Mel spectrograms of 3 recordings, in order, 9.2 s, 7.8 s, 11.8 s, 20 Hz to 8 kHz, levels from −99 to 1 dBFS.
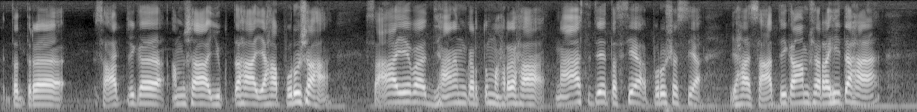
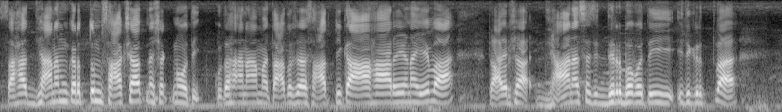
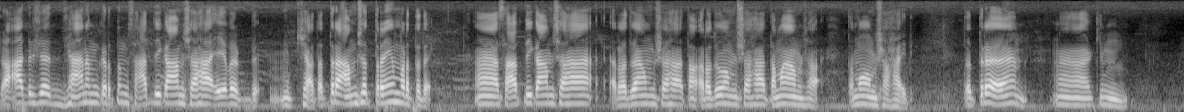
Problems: background sounds at intervals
